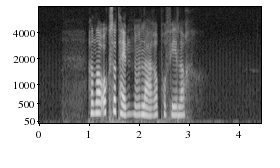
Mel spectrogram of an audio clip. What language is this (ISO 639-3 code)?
nor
